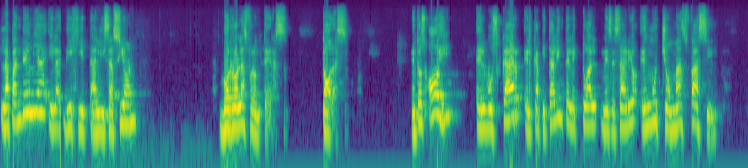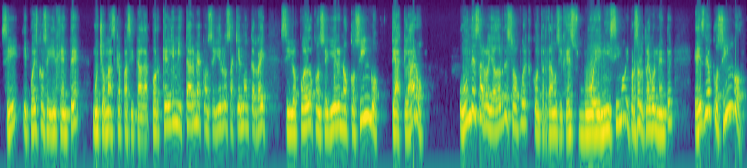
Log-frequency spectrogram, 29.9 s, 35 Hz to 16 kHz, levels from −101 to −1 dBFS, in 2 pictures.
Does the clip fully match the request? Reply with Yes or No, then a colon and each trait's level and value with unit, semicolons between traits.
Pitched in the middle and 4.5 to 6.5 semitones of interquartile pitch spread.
Yes: medium, 155 Hz; wide, 5.5 semitones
